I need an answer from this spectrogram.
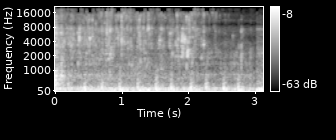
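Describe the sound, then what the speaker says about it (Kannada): A glass of water poured onto mutton in a pot for pulav gives a soft, continuous splashing trickle, quiet and close, lasting about three seconds without speech. "ಈಗ ಮಟನ್ ಬೇಯೋಕ್ಕೆ 1 ಗ್ಲಾಸ್ ನೀರು ಹಾಕ್ತಾಯಿದ್ದೀನಿ."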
